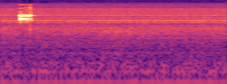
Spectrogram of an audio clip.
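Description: A short, loud electronic double beep about a quarter second in, over a steady background hiss with a faint high whine.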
